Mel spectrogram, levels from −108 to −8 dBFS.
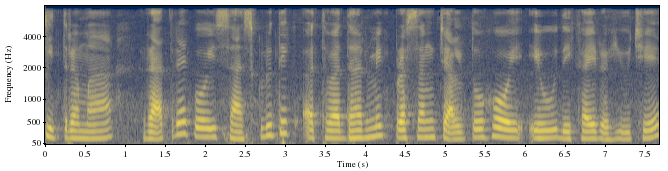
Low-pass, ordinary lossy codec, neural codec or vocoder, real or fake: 7.2 kHz; AAC, 48 kbps; none; real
